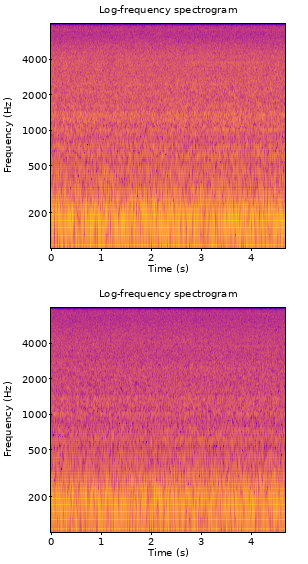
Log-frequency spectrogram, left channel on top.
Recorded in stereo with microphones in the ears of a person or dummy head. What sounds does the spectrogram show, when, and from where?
Only background noise.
